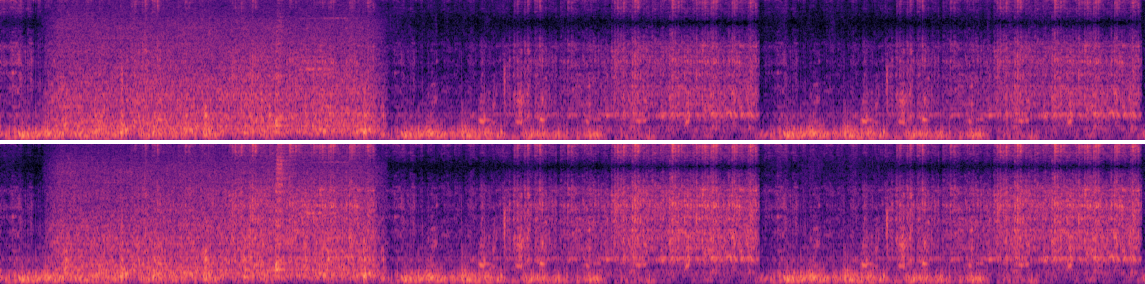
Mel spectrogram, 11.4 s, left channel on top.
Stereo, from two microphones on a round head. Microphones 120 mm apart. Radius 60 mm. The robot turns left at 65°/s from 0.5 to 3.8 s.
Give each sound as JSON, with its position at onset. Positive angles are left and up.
{"t": 0.0, "sound": "a lawn mower", "azimuth_deg": 70}
{"t": 2.8, "sound": "a snare drum", "side_deg": -65}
